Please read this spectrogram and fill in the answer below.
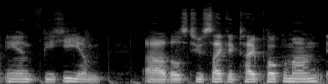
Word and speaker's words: Beheeyem: And before we start, pronunciations for today are Elgium and Beheeyem.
